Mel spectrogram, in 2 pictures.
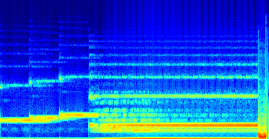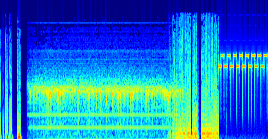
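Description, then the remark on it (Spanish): A mobile phone ringtone plays loud: rising electronic tones step upward, then hold in a sustained ringing melody, broken by a brief burst before ending on a high steady beep. “A ver, chiqui, si llamas a mi móvil, ¿quién te va a contestar?”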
